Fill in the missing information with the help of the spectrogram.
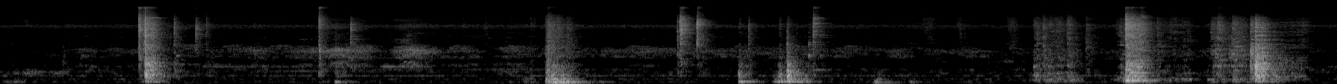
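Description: Irregular knocks and thuds of kitchen work: a knife cutting through pumpkin and pieces set down on the counter, about eight separate strikes. A louder knock near the end comes as an aluminium pot is taken down from a shelf.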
